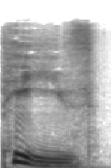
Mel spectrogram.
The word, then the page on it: peeve: British English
